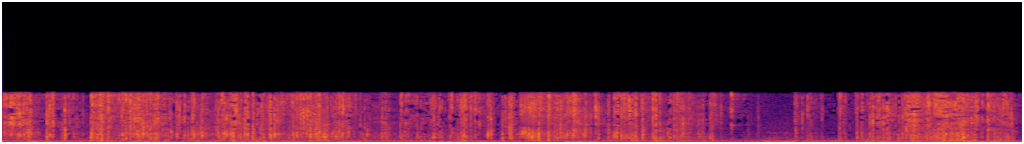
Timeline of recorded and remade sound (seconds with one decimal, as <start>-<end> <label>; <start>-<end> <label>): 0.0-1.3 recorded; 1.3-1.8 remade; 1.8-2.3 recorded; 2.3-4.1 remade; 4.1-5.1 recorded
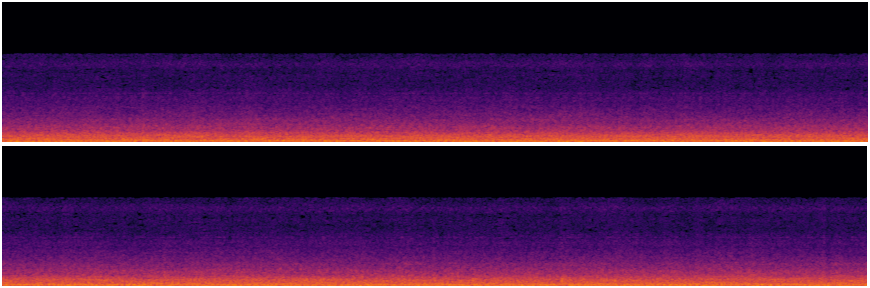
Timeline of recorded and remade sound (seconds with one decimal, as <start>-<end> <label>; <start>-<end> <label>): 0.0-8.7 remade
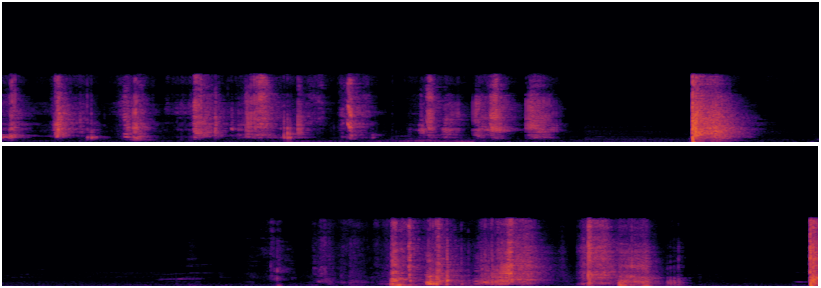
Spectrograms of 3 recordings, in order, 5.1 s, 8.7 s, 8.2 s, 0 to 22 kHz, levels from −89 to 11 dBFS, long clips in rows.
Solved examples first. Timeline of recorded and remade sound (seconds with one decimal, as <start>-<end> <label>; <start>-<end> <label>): 0.0-6.7 recorded; 6.7-7.4 remade; 7.4-8.2 recorded

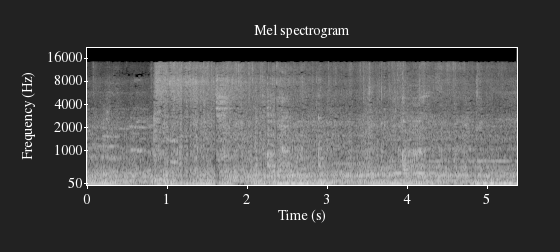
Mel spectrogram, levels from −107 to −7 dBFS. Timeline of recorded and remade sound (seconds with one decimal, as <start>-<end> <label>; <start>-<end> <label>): 0.0-5.4 recorded

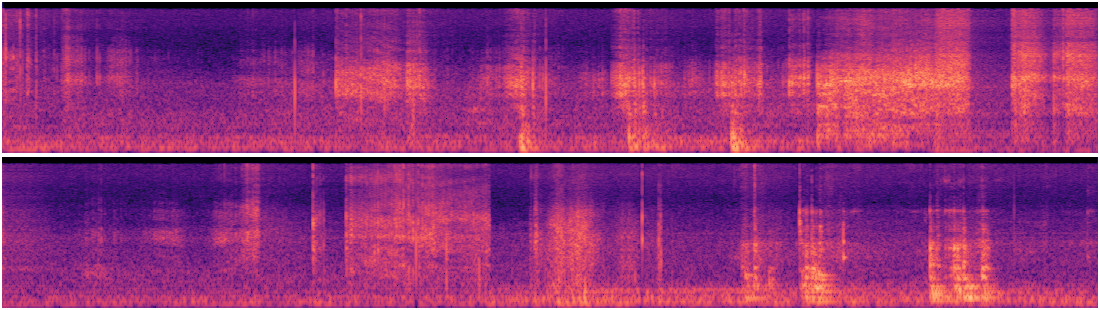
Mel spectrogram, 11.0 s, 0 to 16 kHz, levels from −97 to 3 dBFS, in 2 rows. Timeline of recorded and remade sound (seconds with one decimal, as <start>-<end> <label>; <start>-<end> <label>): 0.0-4.6 recorded; 4.6-5.7 remade; 5.7-11.0 recorded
